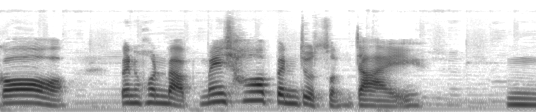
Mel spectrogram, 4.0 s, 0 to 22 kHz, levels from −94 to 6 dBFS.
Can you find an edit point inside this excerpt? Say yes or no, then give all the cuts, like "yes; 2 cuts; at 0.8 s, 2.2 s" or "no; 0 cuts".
no; 0 cuts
